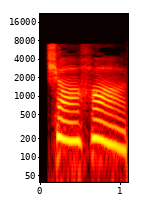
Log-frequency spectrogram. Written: qahar

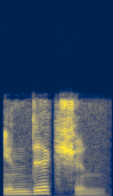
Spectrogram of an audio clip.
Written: indiction

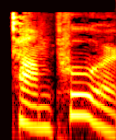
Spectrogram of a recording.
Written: tampur

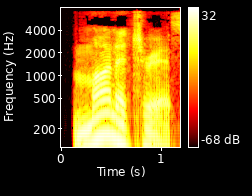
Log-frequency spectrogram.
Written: monitress

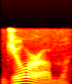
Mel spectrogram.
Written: jorum

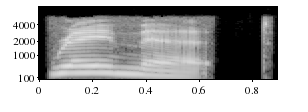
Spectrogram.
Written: ramet

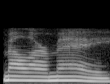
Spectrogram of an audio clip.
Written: Mallarme

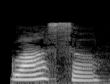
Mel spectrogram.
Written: glosso

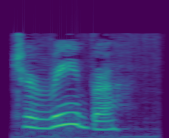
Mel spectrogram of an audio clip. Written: terebra

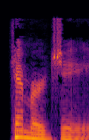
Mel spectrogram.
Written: chemurgy

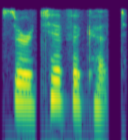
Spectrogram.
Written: certificate

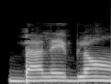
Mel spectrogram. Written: ballet blanc

